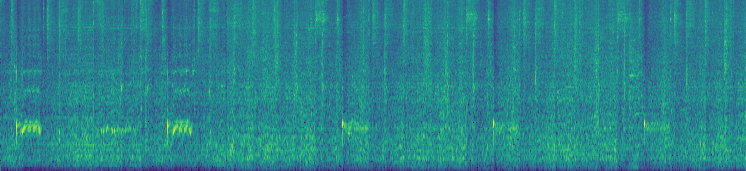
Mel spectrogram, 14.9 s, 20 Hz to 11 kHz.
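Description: HM-ZD6418 automatic rigid box making machine running: a steady mechanical clatter of rapid clicks, with a short higher tone repeating about every three seconds.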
